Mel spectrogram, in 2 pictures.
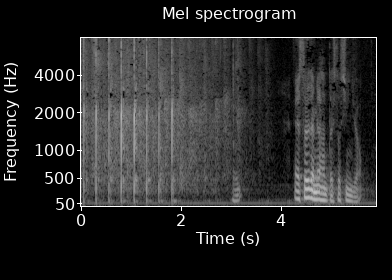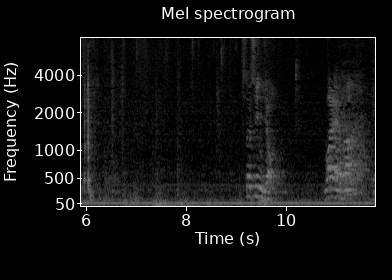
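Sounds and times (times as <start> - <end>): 
sparse welcoming claps from an audience: 0.0 - 3.8
speech: 3.1 - 3.3, 4.3 - 5.7.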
